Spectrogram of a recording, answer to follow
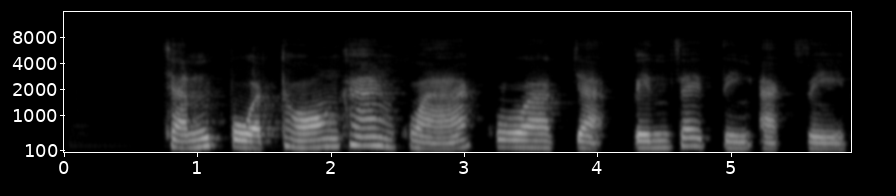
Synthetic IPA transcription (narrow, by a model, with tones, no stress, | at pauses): t͡ɕʰa˦˥npu˨˩ət̪ʰːɔː˦˥ŋkʰaː˥˩ŋkʰwaː˩˦kʰlu˧ɐt͡ɕa˨˩ʔpe˧nsa˥˩jt̪i˧ŋʔa˨˩k̚seː˨˩t̪̚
